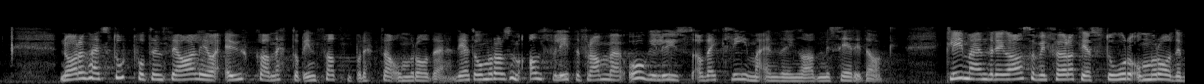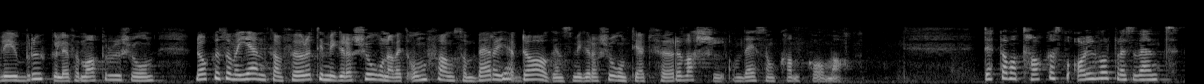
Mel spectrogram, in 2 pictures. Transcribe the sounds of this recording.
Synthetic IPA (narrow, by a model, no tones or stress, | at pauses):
nɔɾɡhɑɾɛt̪st̪uːʈ̚pʰʊt̪ʰɛnsɪɑːlɪɔʔɑʉkɑnɛt̪ːɔpɪnsɑt̪sn̩pʰɔd̪ɛt̪ːɑʔɔmɾoːd̪ə̰d̪ɛæɾɛt̪ɔmɾoːd̪əsɔmɑlt̪fœɭiːt̪əfɾɑməʔɔɡɪlyːsɑ̰ːʋd̪æɪkʰliːmɑ̰ʔɛ̰nd̪ɾɪŋɑd̪mɪseːɾɪ̰d̪ɑ̰ːɡ | kʰliːmɑɛnd̪ɾɪŋɑsɔmʋɪlføːɾəɑt̪ʰːɪlɛt̪st̪uːɾəʔɔmɾoːd̪əbliːɾʉːbɾʉːkəlɪfɔɾmɑːt̪̚pʰɾʊd̪ʉkʂuːn | noːkəsɔmɪjɛnkʰɑnføːɾət̪ʰɪlmɪɡɾɑʂuːnɑʋɛt̪ɔmfɑŋsɔmbæɾjəɾɖ̪ɑːɡənsmɪɡɾɑʂuːnt̪ʰɪlæɪt̪føːɾəʋɑʂl̩ɔ̰md̪ɛɪsɔmkʰɑnkʰɔ̰mːɑ̰ | d̪̥ɛt̪ːəmot̪ʰɑkɑspʰɔʔɑlːʋɔːɾpʰɾɛsɪd̪ɛnt̪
